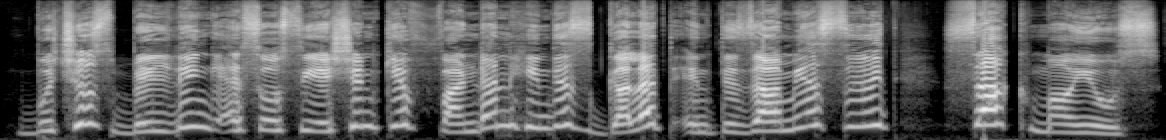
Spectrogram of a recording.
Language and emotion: Kashmiri, angry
